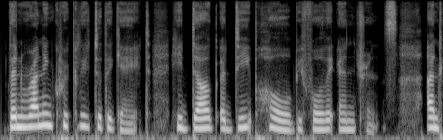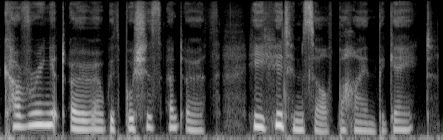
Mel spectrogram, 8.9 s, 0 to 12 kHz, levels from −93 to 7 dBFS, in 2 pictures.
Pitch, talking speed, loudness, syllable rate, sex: 195 Hz, 190 wpm, -21 LUFS, 5.1 syllables/s, female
